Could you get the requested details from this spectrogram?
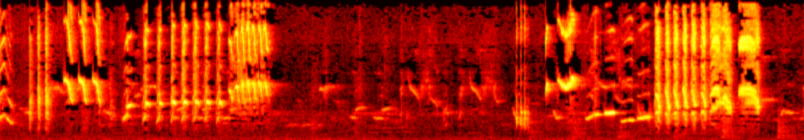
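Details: Flycatcher song intended to make other flycatchers quickly aggressive: a long burst of fast, evenly repeated high trilled notes, a silent gap of about two seconds, then a second burst of varied whistles and rapid trills.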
